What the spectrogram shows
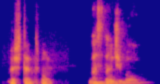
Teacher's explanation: In European Portuguese, it's sh before a voiceless consonant, even if it's in the following word, and before a pause. In other words, at the end of a word if there's nothing right after it.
